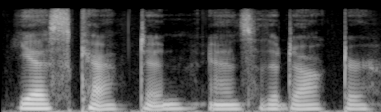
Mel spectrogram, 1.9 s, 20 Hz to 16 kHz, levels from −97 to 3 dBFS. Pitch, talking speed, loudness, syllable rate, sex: 135 Hz, 155 wpm, -20 LUFS, 5.1 syllables/s, female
